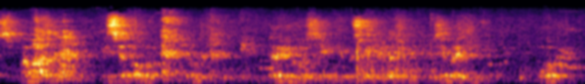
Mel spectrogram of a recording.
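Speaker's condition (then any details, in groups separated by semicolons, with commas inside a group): No condition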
